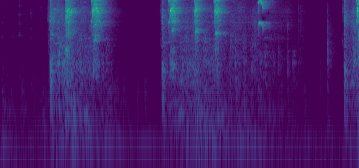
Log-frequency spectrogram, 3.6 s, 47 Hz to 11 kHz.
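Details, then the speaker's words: 2008 Yamaha Drive G29 gas golf cart, fed from a small external fuel container: short cranking bursts with no catch; fuel pump drawing air, no fuel reaching engine, being primed. "So that pump is trying to pump air, it's not getting no fuel."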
